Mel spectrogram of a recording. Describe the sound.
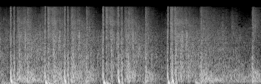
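A volley of guns fires in rapid succession, a loud, dense run of sharp overlapping cracks and bangs that carries on without pause and has no voices.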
